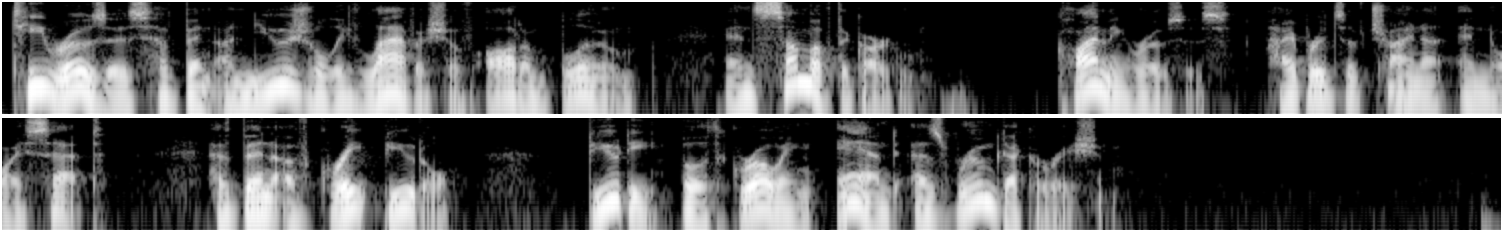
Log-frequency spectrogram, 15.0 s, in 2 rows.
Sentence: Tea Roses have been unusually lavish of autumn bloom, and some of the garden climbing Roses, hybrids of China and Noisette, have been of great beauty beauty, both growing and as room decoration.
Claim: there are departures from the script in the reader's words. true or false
false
